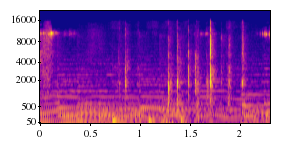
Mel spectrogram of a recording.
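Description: Background music, with a quick run of light clicks and scratches from about a second in: cats' claws on a corrugated cardboard scratcher.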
